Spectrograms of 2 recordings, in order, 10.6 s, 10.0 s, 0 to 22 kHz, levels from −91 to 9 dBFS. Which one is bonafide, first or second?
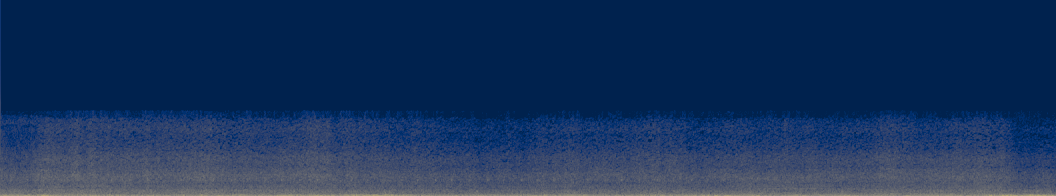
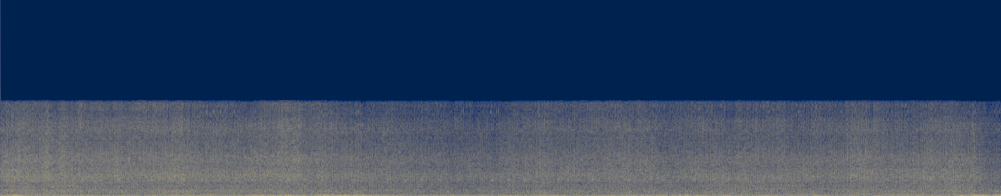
first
